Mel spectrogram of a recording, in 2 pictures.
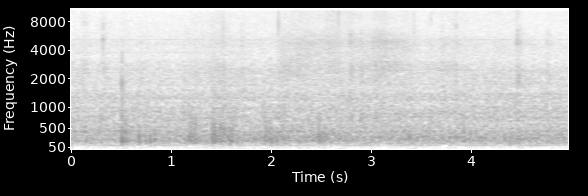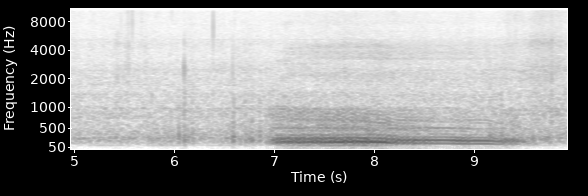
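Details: A sleeping, dreaming dog lets out a drawn-out, low, voiced moan after several seconds of quiet rustling.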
